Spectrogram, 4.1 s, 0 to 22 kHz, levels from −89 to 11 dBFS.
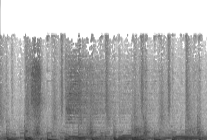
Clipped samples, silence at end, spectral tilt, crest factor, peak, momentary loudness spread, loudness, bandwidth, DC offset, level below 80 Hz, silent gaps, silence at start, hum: under 0.1%; 0 s; -4.5 dB/octave; 14 dB; 0 dBFS; 4 LU; -15 LUFS; 17 kHz; under 0.1%; -20 dBFS; none; 0 s; none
